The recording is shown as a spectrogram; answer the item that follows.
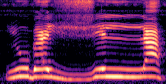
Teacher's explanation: या पे पेश, बा पे ज़बर और आगे या मुशद्दद। बा का ज़बर हम या के साथ मिला लेंगे और फिर या के नीचे ज़ेर है और नून साकिन है, तो पहले इसे पढ़ लेते हैं।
